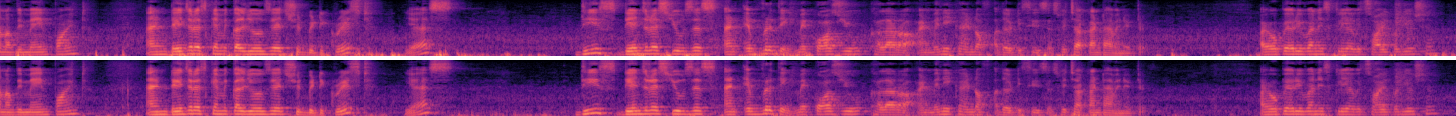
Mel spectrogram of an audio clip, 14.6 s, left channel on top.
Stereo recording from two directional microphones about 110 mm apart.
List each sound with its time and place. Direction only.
0.0 s speech: 50° right (ahead or behind)
5.8 s speech: 45° right (ahead or behind)
7.2 s speech: 30° right (ahead or behind)
12.5 s speech: 35° right (ahead or behind); by 14.2 s 20° right (ahead or behind)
